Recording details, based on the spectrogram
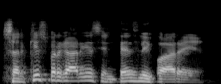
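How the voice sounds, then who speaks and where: A man's voice: fairly high pitch, lively intonation, a little fast, lo-fi sound, soft background music. A man from India teaching English grammar to a class, explaining step by step and repeating his own questions before answering them.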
